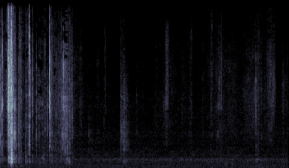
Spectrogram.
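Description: Hands shuffle through trading cards.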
